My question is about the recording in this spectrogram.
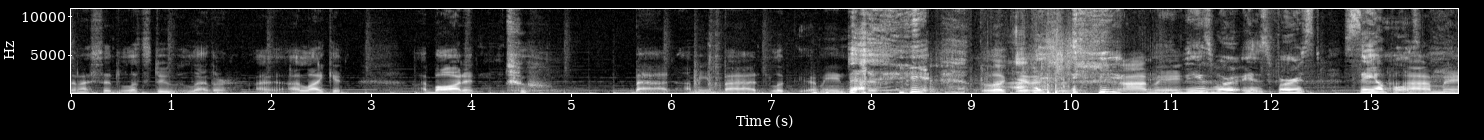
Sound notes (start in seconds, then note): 4.6 sighs; 7.7 laughs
